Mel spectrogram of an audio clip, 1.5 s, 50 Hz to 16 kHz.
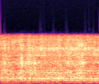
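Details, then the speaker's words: RCA tube radio with a VM record changer playing a 45 rpm record: a steady mechanical rumble and low hum, then a sudden louder clunk. The changer is very noisy, and its rubber parts need rebuilding. "and you can hear how noisy that record changer is so it's it's rubber is definitely going to need to be rebuilt"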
